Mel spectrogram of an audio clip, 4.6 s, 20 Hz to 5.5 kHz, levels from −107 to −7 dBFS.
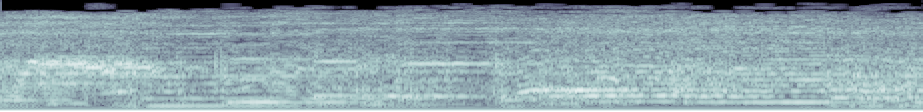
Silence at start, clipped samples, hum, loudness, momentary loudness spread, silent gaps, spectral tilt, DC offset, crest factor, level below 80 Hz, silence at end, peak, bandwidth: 0 s; under 0.1%; none; -20 LUFS; 5 LU; none; -7.5 dB/octave; 50%; 12 dB; -56 dBFS; 0 s; -2 dBFS; 5.2 kHz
